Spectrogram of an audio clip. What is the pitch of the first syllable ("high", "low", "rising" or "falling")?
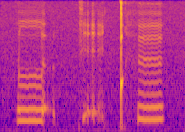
low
